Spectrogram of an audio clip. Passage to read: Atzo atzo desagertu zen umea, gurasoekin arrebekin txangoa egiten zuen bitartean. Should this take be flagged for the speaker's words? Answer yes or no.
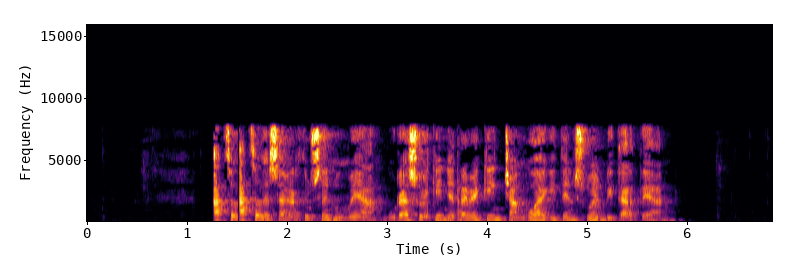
no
